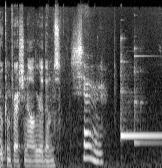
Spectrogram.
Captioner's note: doorbell rings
